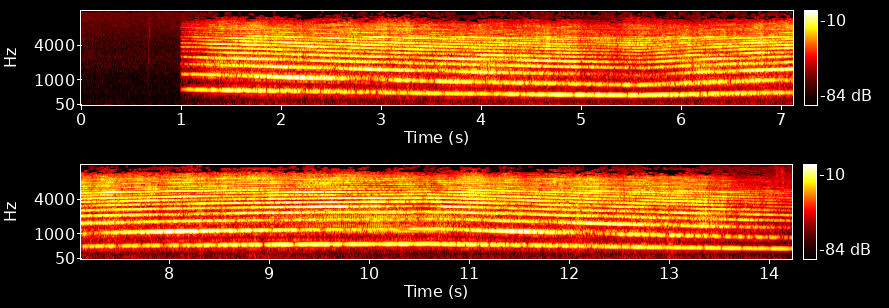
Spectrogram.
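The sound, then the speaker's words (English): A storm-warning civil defense siren wails loudly alone after a moment of silence: one sustained tone that sags lower in pitch, climbs slowly back up, then eases down again. “And when that siren goes off and you hear that thing, are you going to be ready to face the storm that's coming?”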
